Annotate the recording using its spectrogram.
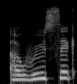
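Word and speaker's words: erucic: Those two compounds were arusic acid, that's spelled e r u cic, and glucosinylates.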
